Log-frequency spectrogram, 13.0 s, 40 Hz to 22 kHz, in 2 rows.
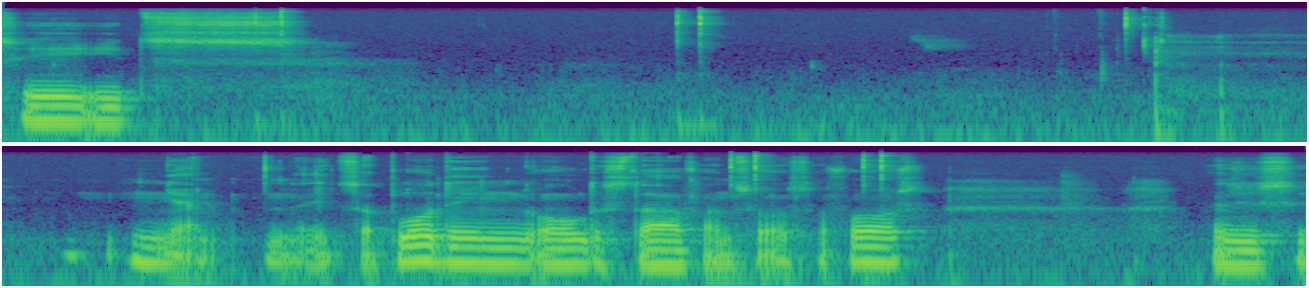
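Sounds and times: computer mouse clicks: 3.3s - 4.2s, 5.2s - 5.9s, 10.1s - 11.1s
breath: 5.8s - 6.7s, 11.2s - 12.5s.

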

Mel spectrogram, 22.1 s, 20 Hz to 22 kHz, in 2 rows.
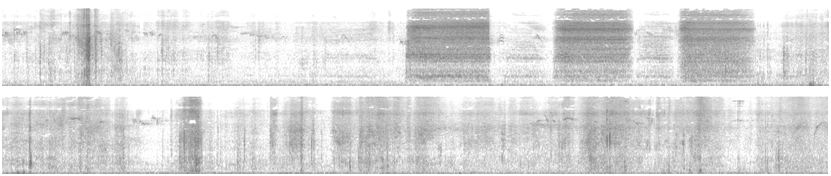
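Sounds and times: person blowing into mat valve: 5.4s - 6.6s, 7.4s - 10.1s.

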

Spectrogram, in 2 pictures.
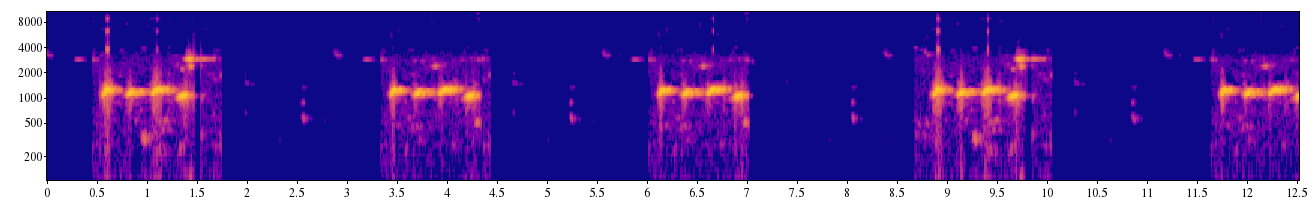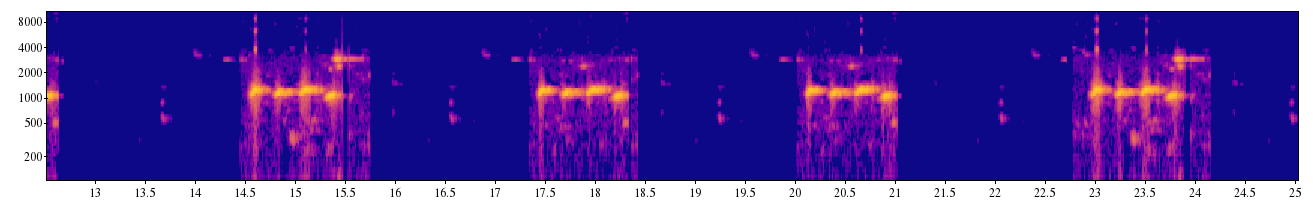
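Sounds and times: cuckoo calling: 0.5s - 1.7s, 3.4s - 4.4s, 6.1s - 7.0s, 8.8s - 10.0s, 11.7s - 12.6s, 14.6s - 15.7s, 17.4s - 18.4s, 20.1s - 21.0s, 22.9s - 24.2s.

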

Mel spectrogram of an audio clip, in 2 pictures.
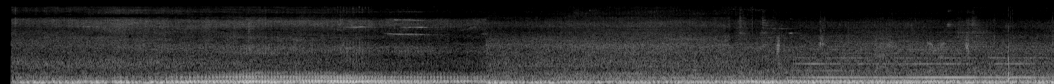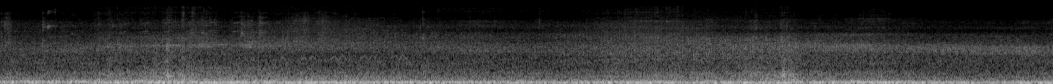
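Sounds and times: low engine rumble: 4.8s - 21.0s.

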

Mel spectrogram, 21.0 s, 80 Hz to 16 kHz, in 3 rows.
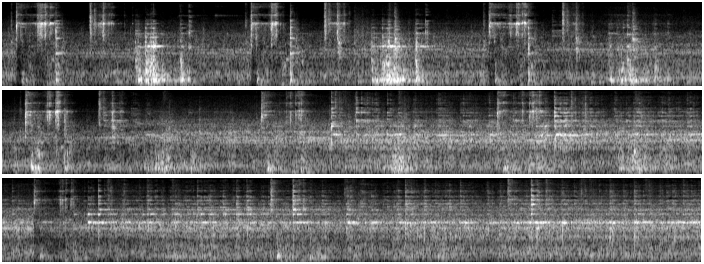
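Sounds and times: machine clicks and knocks: 0.1s - 6.6s, 7.2s - 8.7s, 9.6s - 11.2s, 11.9s - 13.6s, 16.6s - 18.4s
mechanical whine: 0.1s - 20.9s
glass bottles clinking: 11.9s - 19.8s.

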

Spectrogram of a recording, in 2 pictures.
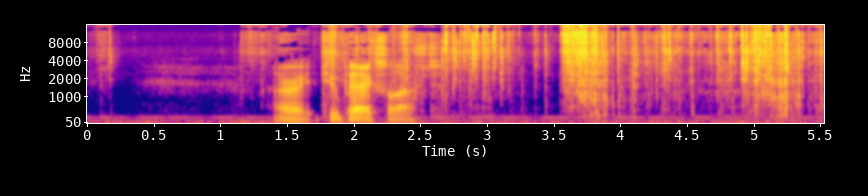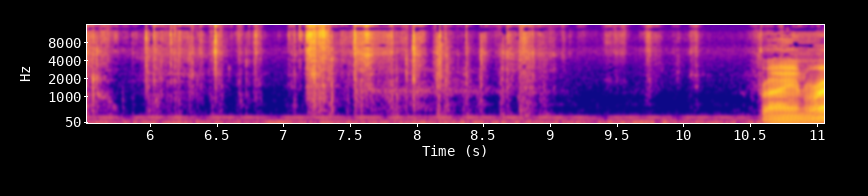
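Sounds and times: wrapper crinkling: 1.8s - 9.0s
wrapper ripping: 2.3s - 8.2s.

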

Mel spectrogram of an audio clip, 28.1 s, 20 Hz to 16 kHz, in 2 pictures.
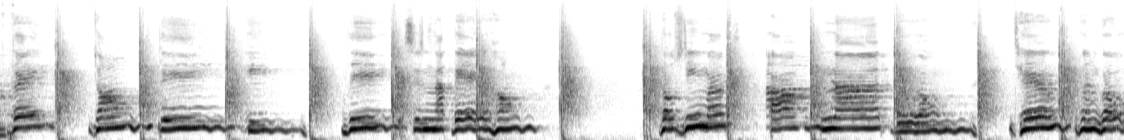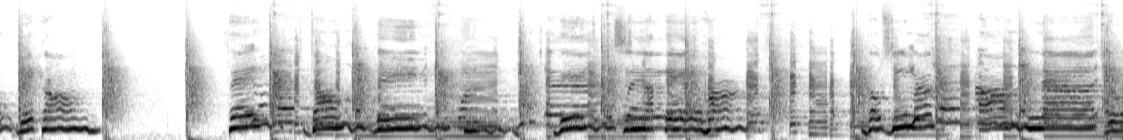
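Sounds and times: hand claps keeping a beat: 0.7s - 1.2s, 1.8s - 2.1s, 2.8s - 3.2s, 3.8s - 4.3s, 4.9s - 5.2s, 6.0s - 6.2s, 7.0s - 9.5s, 10.1s - 10.5s, 11.2s - 11.5s, 12.2s - 12.6s, 13.2s - 13.7s, 14.3s - 14.7s, 15.4s - 16.8s, 17.4s - 23.0s, 23.6s - 28.0s
person singing: 16.9s - 28.0s.

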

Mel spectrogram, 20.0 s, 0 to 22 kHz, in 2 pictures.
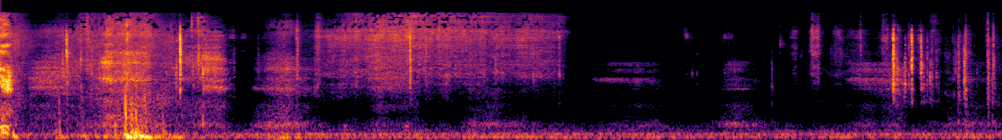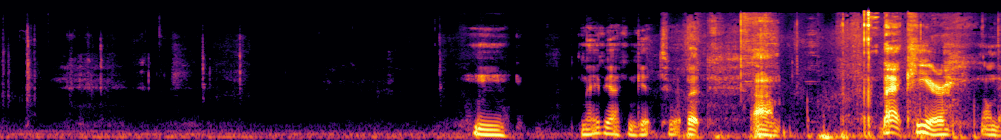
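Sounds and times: handling clicks and rustles: 0.0s - 2.3s, 16.7s - 20.0s.

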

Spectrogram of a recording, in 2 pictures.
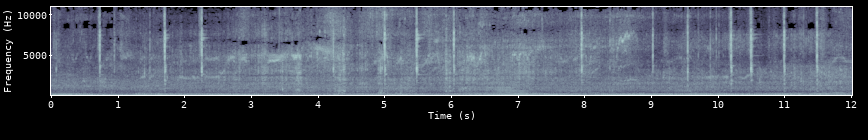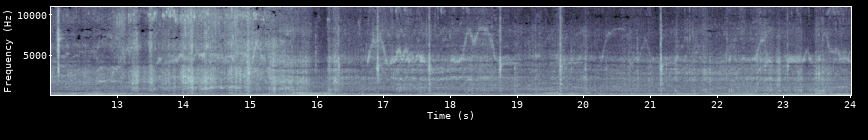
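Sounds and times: rc truck motors rumbling: 0.0s - 24.0s
sharp clicks and knocks: 7.8s - 12.6s.

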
